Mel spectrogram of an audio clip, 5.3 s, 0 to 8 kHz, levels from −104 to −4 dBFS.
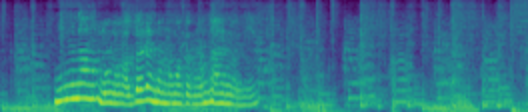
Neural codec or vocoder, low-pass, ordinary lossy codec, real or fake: codec, 16 kHz, 8 kbps, FreqCodec, smaller model; none; none; fake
